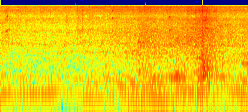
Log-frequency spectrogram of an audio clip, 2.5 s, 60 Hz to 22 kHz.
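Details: Honda Vario 125i after CKP sensor cable repair and reset: engine rises smoothly through light revs and settles back with no stumble or cutting out; sounds healthy, though it later felt slightly heavy.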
